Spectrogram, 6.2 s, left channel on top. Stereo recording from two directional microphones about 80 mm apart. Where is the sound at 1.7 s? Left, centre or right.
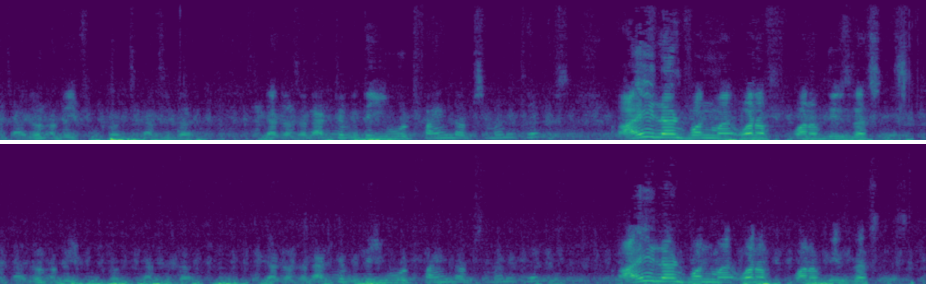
Left.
